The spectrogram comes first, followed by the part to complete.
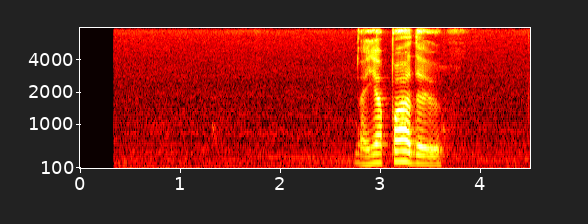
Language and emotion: Russian, neutral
